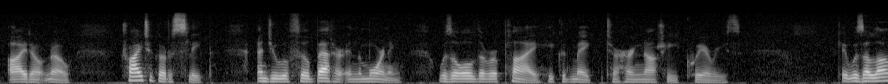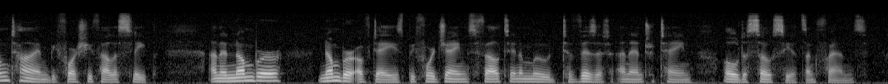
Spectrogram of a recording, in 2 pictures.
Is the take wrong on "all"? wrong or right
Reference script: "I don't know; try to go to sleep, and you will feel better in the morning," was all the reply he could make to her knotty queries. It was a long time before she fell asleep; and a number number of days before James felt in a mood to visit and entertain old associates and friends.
right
